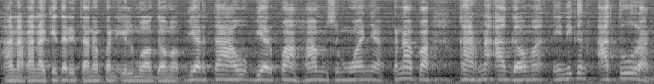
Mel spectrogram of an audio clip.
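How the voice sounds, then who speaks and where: A man with a Betawi accent giving a comic sermon from a stage, telling stories lively and mimicking sounds and voices. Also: fairly high pitch, brisk, recorded from a distance, slight background noise. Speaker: preacher. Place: stage at an outdoor school celebration. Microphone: stage microphone through a sound system.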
